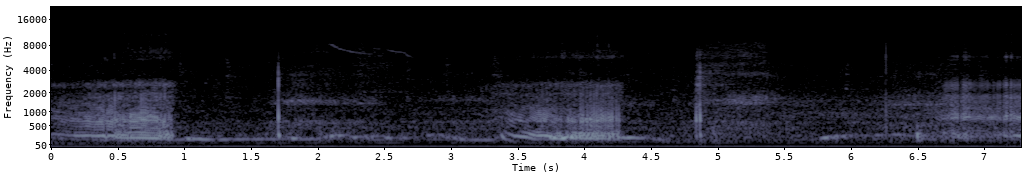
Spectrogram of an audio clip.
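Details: Kitten snoring while asleep using a laptop as a pillow: soft, wheezy snoring breaths with a faint whistling edge in a quiet room.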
